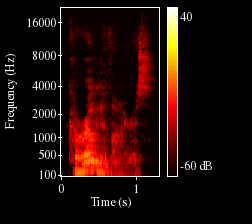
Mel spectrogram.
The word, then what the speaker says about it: coronavirus: English compounds are quite tricky, but the basic rule is for the main accent to go on the first word. Airport, seat belt, history test, interest rate, coronavirus. This is different from many other languages, which would make the second word more prominent: coronaVIRUS.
